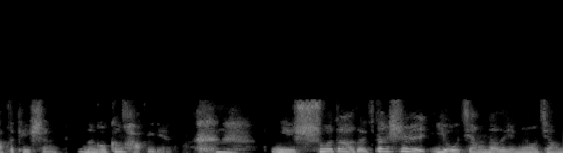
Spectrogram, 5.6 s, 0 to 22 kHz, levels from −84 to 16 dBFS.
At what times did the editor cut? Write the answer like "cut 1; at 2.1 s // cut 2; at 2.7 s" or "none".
cut 1; at 1.8 s // cut 2; at 3.7 s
